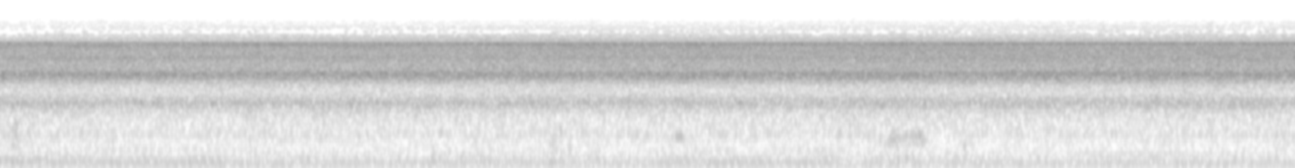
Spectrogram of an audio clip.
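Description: Steady chorus of insects such as crickets or cicadas, an unbroken high buzz that holds an even level throughout.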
